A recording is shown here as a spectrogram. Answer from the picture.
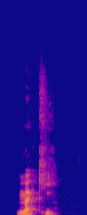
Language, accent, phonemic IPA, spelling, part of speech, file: French, France, /ma.ki/, maki, noun, LL-Q150 (fra)-maki.wav
- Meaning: 1. maki (ring-tailed lemur, Lemur catta) 2. ellipsis of makizushi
